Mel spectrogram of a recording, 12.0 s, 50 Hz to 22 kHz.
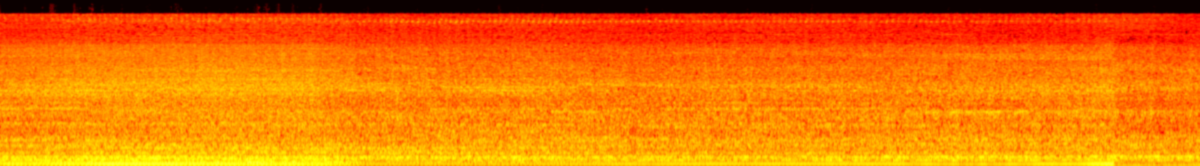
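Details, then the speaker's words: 1989 Chevrolet Celebrity 2.8 V6, 173,000 miles: uneven, lumpy idle with wavering low hum, about four beats per second; code 44 lean condition, vacuum hoses look fine, cause unknown. "kind of running rough not sure what's going on here I did get a code I've checked it code 44 which means oxygen sensor detected running lean condition"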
